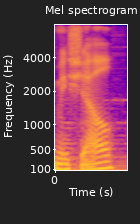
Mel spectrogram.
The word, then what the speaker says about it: Michel: That's when we're introduced to, gonna be honest guys, during my entire playthrough I called him Michael, but I'm pretty sure it's pronounced Michel. I think it's French or something, so for simplicity's sake, we're just gonna stick with the name Eikichi.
